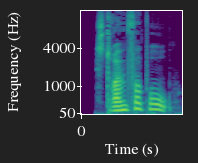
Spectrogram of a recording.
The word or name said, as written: strømforbrug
